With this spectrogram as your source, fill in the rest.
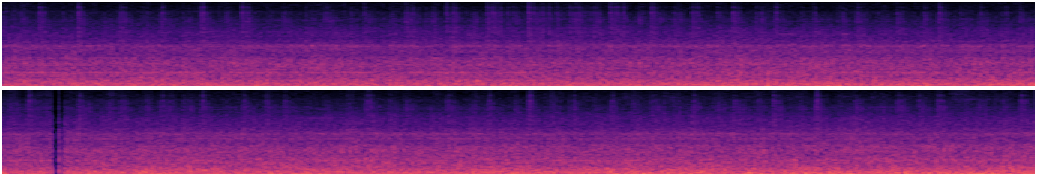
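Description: A video game train rolls along with its brakes nearly off, a continuous loud rumbling and rattling of wheels on track that holds steady without pause.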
